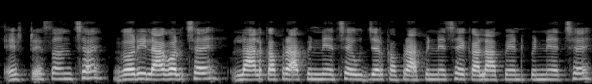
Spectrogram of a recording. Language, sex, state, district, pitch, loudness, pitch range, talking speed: Maithili, female, Bihar, Samastipur, 230 Hz, -17 LUFS, 225-255 Hz, 170 wpm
